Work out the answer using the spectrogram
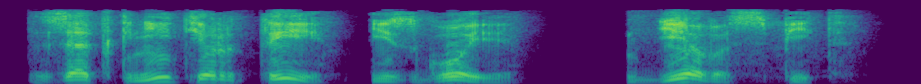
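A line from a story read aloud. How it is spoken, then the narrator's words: Strange ringing voice. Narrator (Russian): Каким-то незнакомым, звенящим голосом произнес он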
